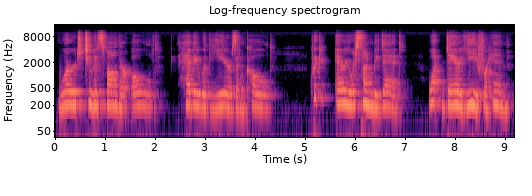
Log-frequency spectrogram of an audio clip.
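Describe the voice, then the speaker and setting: A woman's voice: mid-range voice, fairly even intonation, slow, dark tone, close to an everyday voice. A woman playing a solemn, anxious chorus member in Greek verse tragedy, declaiming earnestly. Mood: mournful, pleading. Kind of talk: classical verse drama reading. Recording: echoey room.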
